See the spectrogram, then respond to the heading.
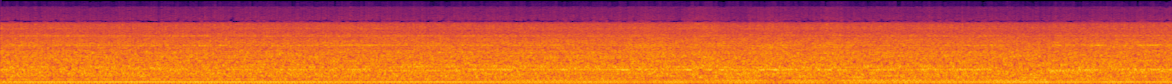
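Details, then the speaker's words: Dixon zero-turn friction-drive mower after new transaxle cones, deck bearings and belts, brake released after starting: small engine runs steady with an even hum and constant pitch, no knocks or misses; throttle response good, but the cones don't turn. Normal running. "And I'll uh release the brake after it starts, and you'll see that uh you know, the uh the throttle response is real good, but still the the cups don't turn."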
